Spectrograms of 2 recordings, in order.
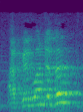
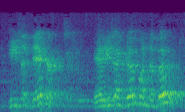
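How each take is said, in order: First: Raised, louder echo with a rising end; crew agreeing. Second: Mild storybook yell, rising at the end; yelling to crew. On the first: Pirate crew echoing their captain, loud agreement. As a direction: chime in heartily as the whole crew. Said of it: "the others all agreed". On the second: Head pirate to his crew, approving mild yell. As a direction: call back over your shoulder, building. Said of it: "he yelled back to his crew". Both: A narrator's reading.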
